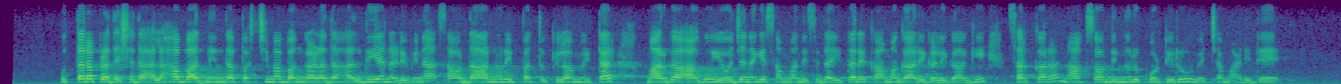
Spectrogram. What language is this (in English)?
Kannada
